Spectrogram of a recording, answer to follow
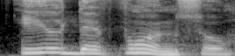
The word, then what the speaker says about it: Ildefonso: Is it Ildefonso Fraga Ozuna? Did I pronounce that right? No, it's Ildefonso.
